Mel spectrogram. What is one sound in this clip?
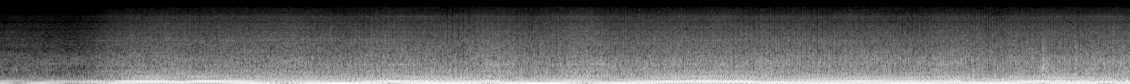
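Wind blows past a moving boat.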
